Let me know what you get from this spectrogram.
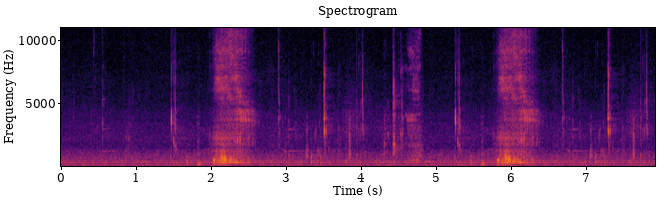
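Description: A person biting into and chewing a piece of fresh Australian abalone, with two louder noisy mouthfuls, about two seconds in and again near six seconds, and small wet clicks in between.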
